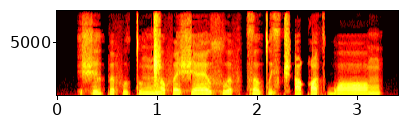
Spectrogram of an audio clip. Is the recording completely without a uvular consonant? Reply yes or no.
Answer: no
